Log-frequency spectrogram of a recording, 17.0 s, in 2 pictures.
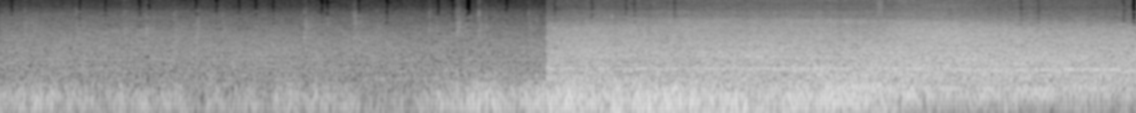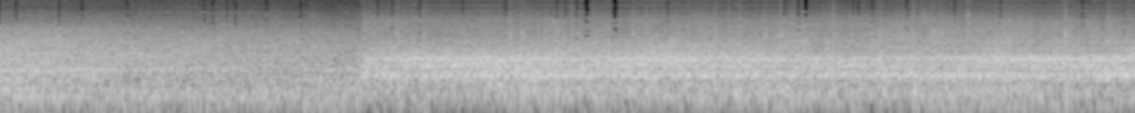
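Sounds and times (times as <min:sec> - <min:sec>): train rushing and rumbling past: 0:00.0 - 0:17.0
steady hum: 0:04.1 - 0:17.0.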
